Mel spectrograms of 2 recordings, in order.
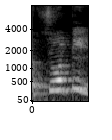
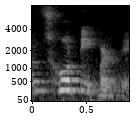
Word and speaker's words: छोटी: लेकिन कभी कभी आप इसको देखेंगे, कुछ लोग अपने नामों में ये लिखते हैं, इसका उच्चारण होता है चोटी, क्या होता है, चोटी, लेकिन वो चोटी नहीं, इसको छोटी पढ़ते हैं।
